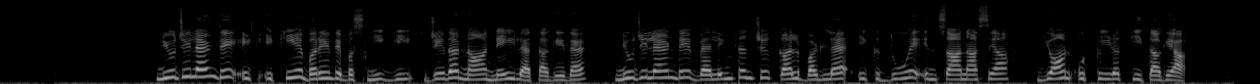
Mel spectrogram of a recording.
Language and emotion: Dogri, neutral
